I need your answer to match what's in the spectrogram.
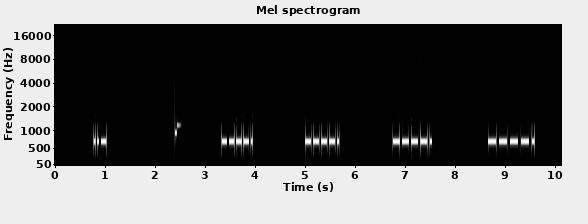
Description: Morse code, heard as a keyed tone, about 30 wpm, spaced as for 7 wpm, 700 Hz. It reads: U 9999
